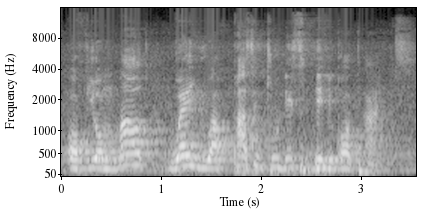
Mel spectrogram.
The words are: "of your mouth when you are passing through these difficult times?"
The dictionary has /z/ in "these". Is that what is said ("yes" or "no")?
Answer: no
